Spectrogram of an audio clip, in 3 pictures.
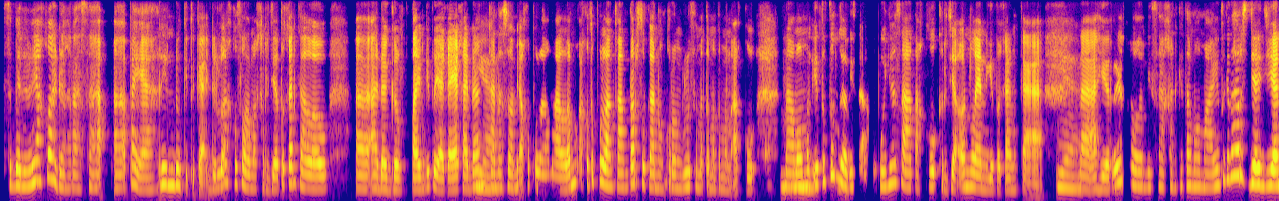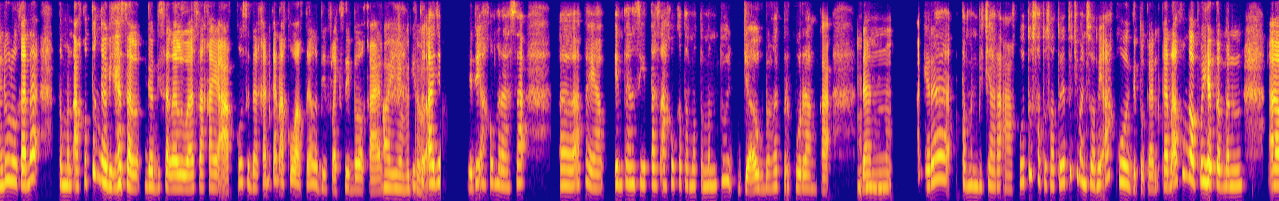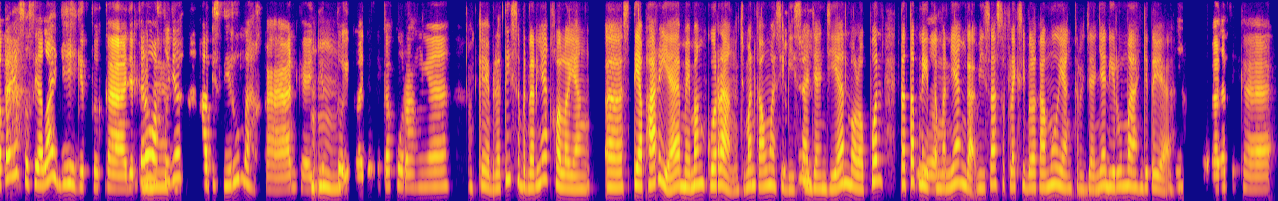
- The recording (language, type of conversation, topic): Indonesian, podcast, Bagaimana kamu menyeimbangkan ambisi dan kehidupan pribadi?
- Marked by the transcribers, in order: in English: "girl time"; chuckle; tapping; laughing while speaking: "biasa"; laugh; laughing while speaking: "temen"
